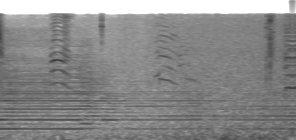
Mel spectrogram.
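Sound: ship's horn blowing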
